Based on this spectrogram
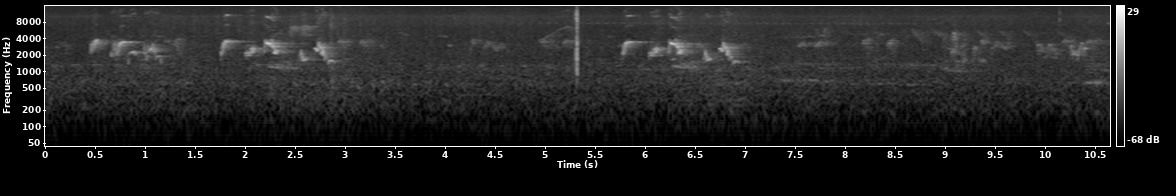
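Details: Red-whiskered bulbul, a wild-caught bird, in contest singing recorded on 22 October 2018; clusters of quick chirpy, warbling notes repeat in loose groups about every four seconds, with one sharp click midway.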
